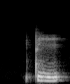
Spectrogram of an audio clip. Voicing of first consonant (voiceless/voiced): voiceless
